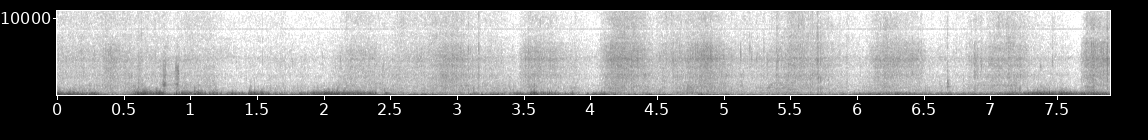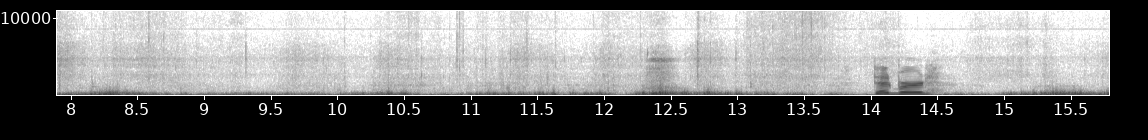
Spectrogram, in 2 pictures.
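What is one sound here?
Footsteps crunch and rustle through dry grass.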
